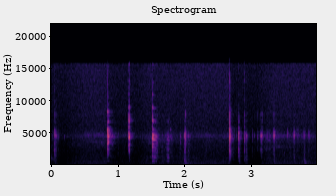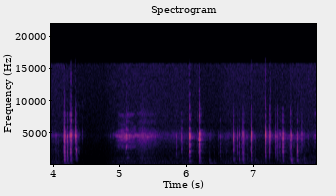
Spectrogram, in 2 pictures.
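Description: Someone picks and scrapes at a crunchy, sticky computer keyboard while cleaning it, giving irregular clicks and taps with scattered brief rattles, close and fairly quiet, with no voices.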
